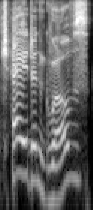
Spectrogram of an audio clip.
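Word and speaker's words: Kaden Groves: Alors, attention à la prononciation, ça va être fantastique. Le Ça premier, tente pas, c'est hein. c'est Caden Groves.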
